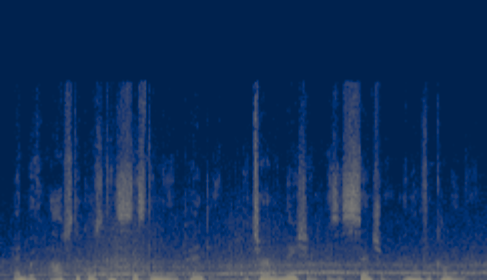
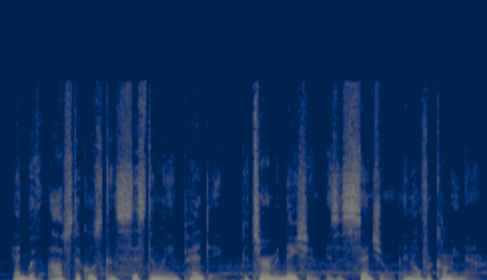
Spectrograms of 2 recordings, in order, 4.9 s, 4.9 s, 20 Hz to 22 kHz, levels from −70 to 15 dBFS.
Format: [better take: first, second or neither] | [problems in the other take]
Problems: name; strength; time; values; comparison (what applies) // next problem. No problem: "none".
second | wind noise on the microphone; heavy; 2 dB below the speech; occasional gusts in the second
